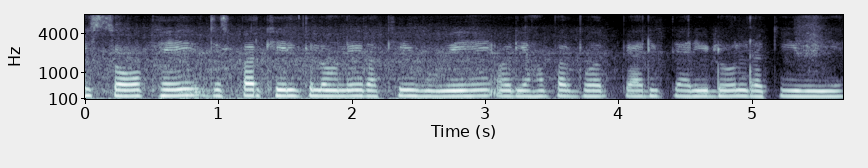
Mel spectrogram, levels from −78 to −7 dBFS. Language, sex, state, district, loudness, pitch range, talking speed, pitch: Hindi, female, Bihar, Samastipur, -17 LUFS, 190-205 Hz, 190 wpm, 195 Hz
